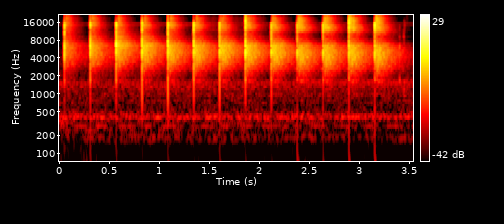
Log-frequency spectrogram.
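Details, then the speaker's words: Chattanooga shockwave therapy device demonstrated in a clinic office, fired without gel with the shot counter running: sharp, regular snapping clicks, about 230 a minute, as the wand fires pulses in open air. "push the button you can hear it engaging the fan cuts on and then you can see the shot counter continues"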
